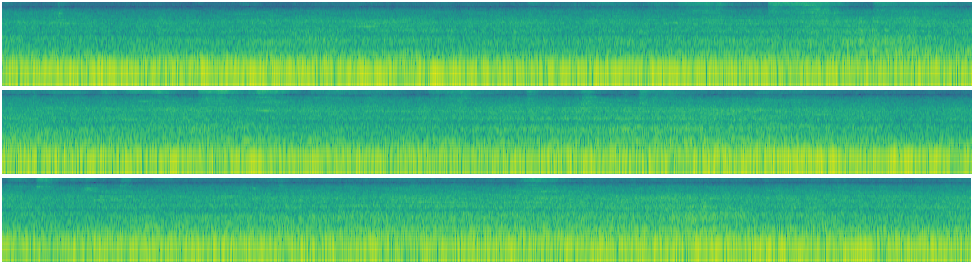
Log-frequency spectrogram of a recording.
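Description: Double-stack intermodal well cars of a long freight train rolling past, a steady rumble of steel wheels on rail with brief high-pitched wheel squeals now and then.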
